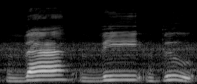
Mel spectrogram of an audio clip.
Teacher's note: ujung lidah menempel dengan gigi seri atas. Dza dzi atau digigit ya ujung lidah digigit dua seri.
